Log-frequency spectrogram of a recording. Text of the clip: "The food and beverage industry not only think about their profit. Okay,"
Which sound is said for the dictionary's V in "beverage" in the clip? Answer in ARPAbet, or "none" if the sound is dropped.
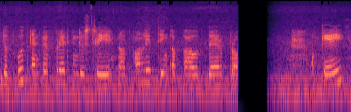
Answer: P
